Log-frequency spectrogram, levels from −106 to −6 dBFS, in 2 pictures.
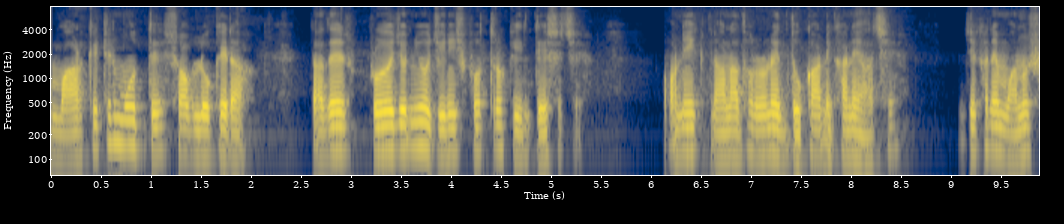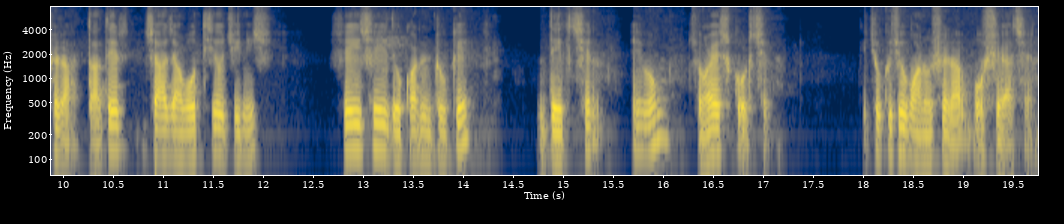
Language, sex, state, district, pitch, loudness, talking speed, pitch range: Bengali, male, West Bengal, Kolkata, 120 Hz, -20 LUFS, 105 wpm, 110-130 Hz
